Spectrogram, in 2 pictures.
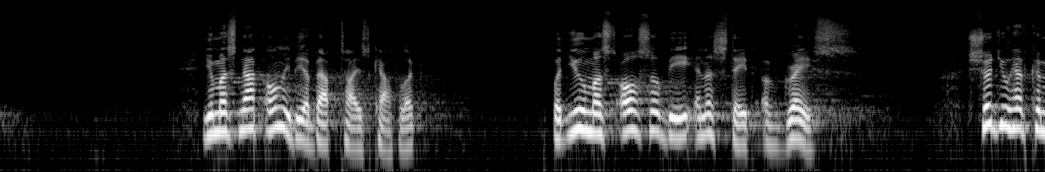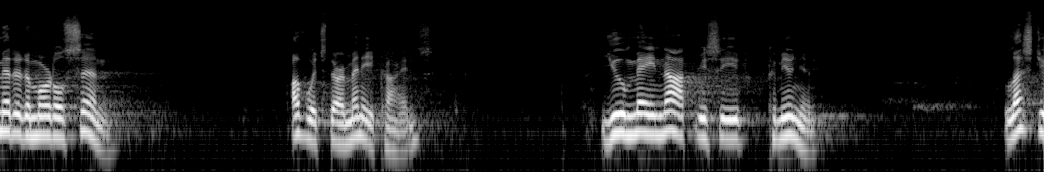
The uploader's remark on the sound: delivered at all Masses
